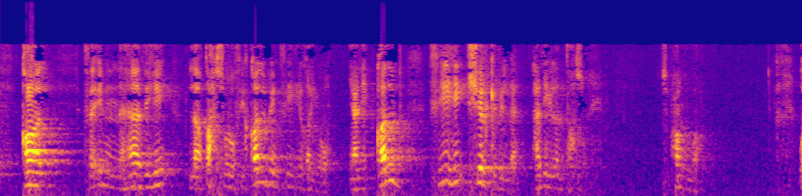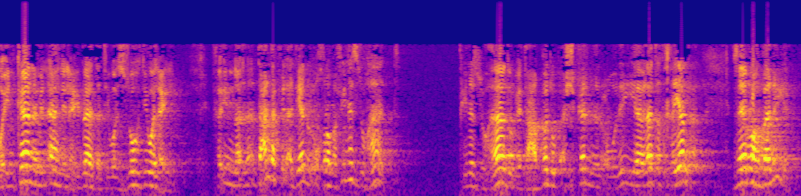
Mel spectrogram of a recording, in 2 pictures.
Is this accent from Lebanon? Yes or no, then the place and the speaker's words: no; Egypt; عندنا في مصر في بعض الأحيان يعملوا حملات على الدجالين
